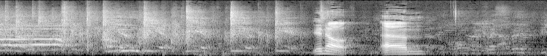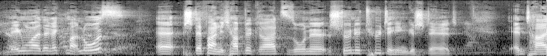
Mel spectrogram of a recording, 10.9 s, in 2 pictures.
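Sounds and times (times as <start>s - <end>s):
crowd applause: 0.0s - 3.1s
voices calling out and cheering: 0.0s - 3.1s
speech: 3.2s - 4.4s, 5.5s - 10.9s.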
